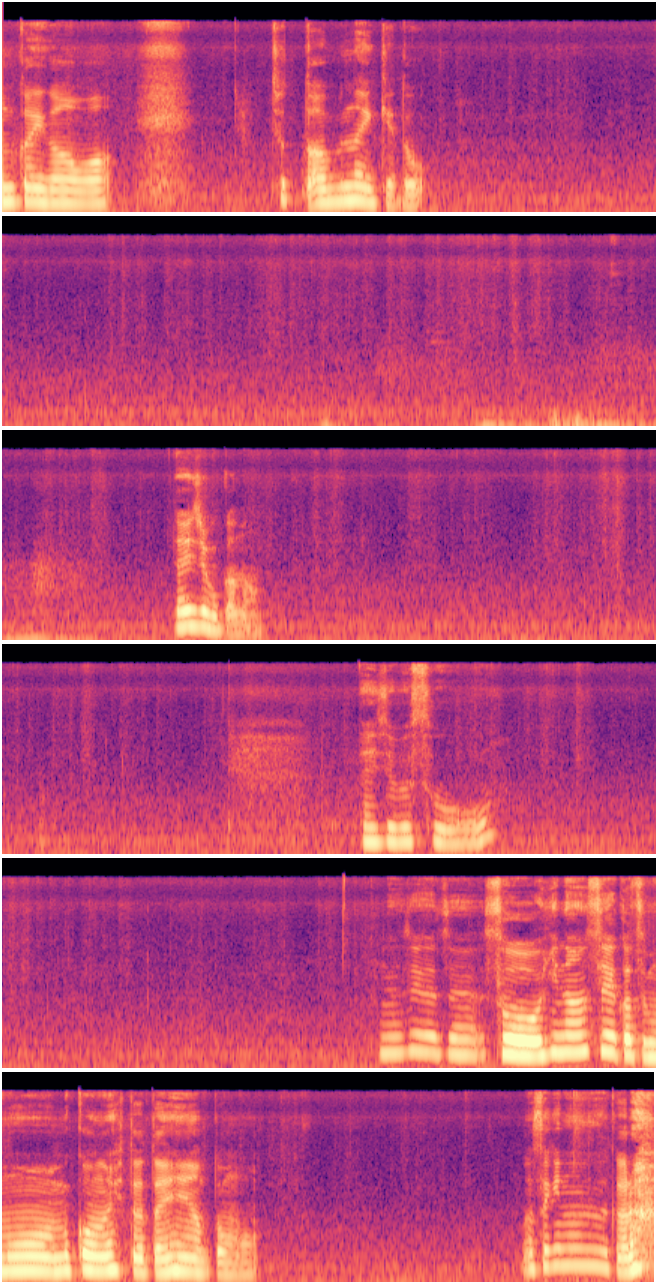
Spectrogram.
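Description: A young woman speaks softly and close to a microphone, in short bursts with pauses.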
